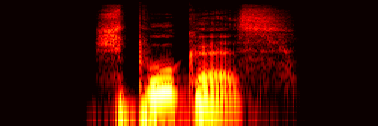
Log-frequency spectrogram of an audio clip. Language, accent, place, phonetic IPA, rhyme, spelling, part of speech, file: German, Germany, Berlin, [ˈʃpuːkəs], -uːkəs, Spukes, noun, De-Spukes.ogg
- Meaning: genitive singular of Spuk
